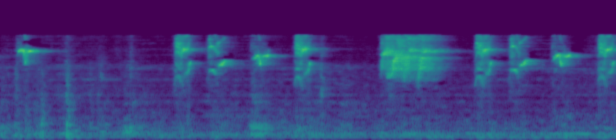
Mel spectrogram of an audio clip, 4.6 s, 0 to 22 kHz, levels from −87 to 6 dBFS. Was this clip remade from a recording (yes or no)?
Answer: yes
